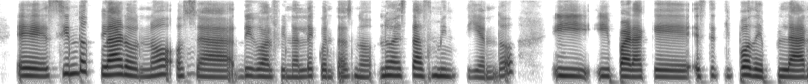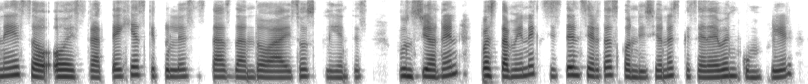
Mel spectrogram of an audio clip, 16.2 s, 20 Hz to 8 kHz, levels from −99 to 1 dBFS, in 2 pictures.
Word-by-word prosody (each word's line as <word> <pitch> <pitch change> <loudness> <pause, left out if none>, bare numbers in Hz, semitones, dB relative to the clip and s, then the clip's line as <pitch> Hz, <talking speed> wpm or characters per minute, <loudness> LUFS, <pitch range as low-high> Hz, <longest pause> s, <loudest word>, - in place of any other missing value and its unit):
eh, 225 -2 +4
siendo 285 +9 +2
claro, 250 -2 +8
¿no? 225 +6 +1
O 220 - -1
sea, 200 -7 0
digo, 210 0 -2
al 200 -1 0
final 195 -1 -4
de 215 - -2
cuentas, 205 +1 -5
no 190 -2 -3
no 230 +1 +2
estás 225 0 +1
mintiendo 215 - -3 0.4
y 220 -3 +1
y 215 -1 -2
para 200 -2 +6
que 195 -1 -1
este 210 +2 -4
tipo 230 +2 +3
de 205 -2 +4
planes 210 +5 +2
o 190 -3 +2
o 200 +1 +4
estrategias 200 +5 -3
que 215 - -8
tú 210 -1 -5
les 205 +2 -5
estás 195 -1 -5
dando 185 0 -3
a 180 0 -1
esos 205 +5 -6
clientes 190 +2 -10 0.3
funcionen, 215 +4 +1 0.2
pues, 230 -1 +1
también 205 +3 +1
existen 240 -2 -1
ciertas 235 +1 -2
condiciones 195 +3 -4
que 205 - -10
se 185 -3 -4
deben 200 +5 0
cumplir 190 +5 -5
210 Hz, 165 wpm, -23 LUFS, 195-225 Hz, 0.4 s, claro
